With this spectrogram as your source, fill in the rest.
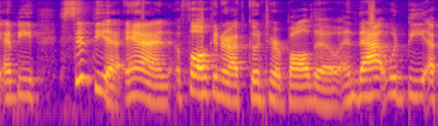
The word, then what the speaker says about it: Guentert-Baldo: But yes, that's how you pronounce my name, Guentert-Baldo. Like, it's a fast thing.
